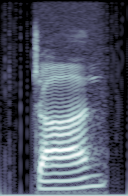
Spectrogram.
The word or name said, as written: zhan2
